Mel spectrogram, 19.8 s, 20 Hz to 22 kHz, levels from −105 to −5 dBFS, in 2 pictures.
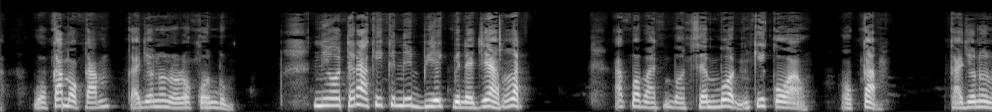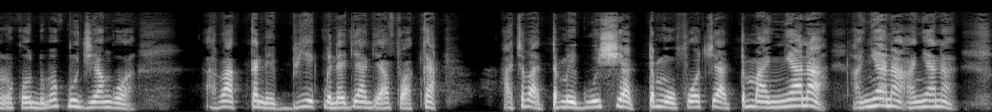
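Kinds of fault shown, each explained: No technical fault can be heard anywhere in this speech recording.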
